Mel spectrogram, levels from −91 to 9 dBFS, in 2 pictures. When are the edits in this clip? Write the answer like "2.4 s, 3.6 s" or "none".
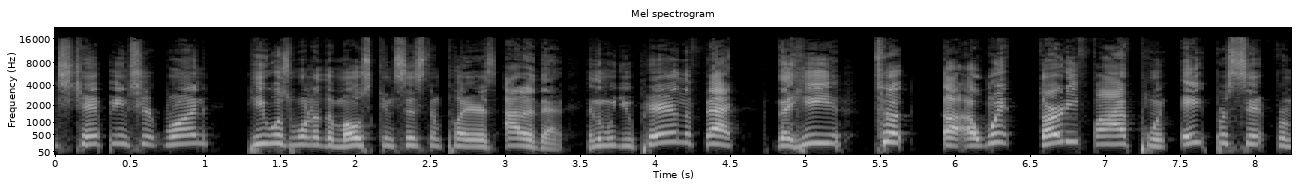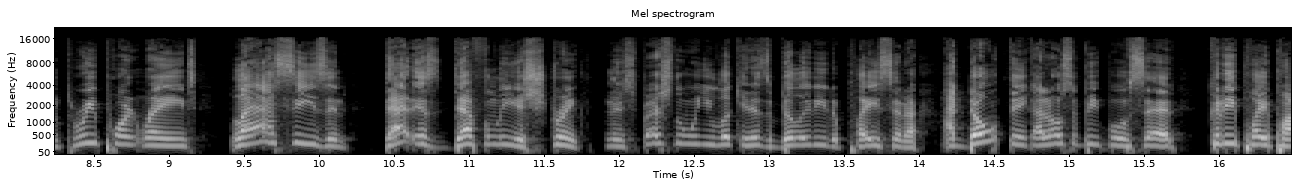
none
